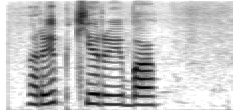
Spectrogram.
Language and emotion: Russian, neutral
